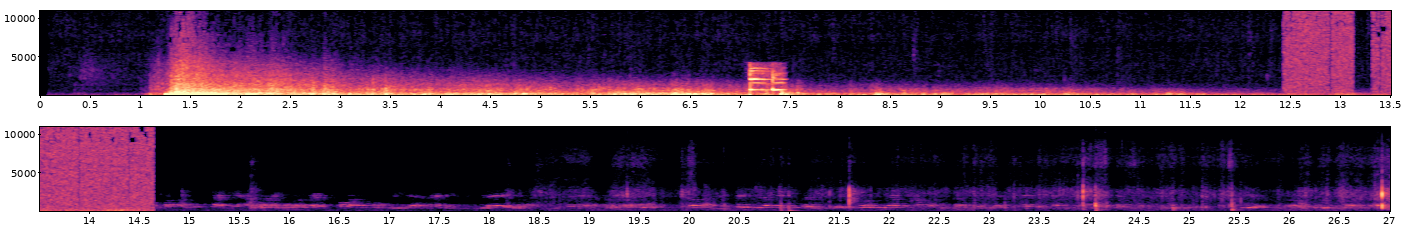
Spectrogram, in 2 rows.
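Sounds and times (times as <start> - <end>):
rain-like hiss: 0.1 - 14.7
thunder rolling: 1.1 - 14.7
brief chime-like tone: 7.1 - 7.6
static hiss burst: 12.4 - 14.7.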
